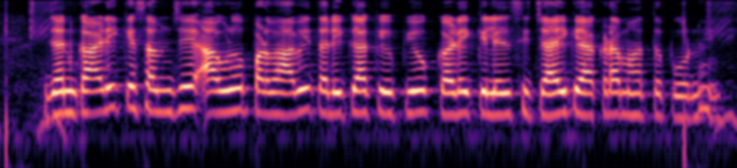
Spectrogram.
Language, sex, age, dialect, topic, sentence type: Magahi, male, 18-24, Western, agriculture, statement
